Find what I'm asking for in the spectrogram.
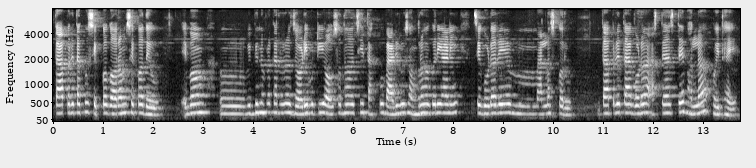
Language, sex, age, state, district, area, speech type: Odia, female, 30-45, Odisha, Khordha, rural, spontaneous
